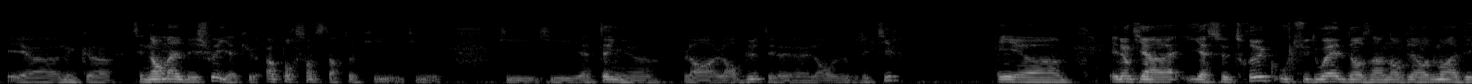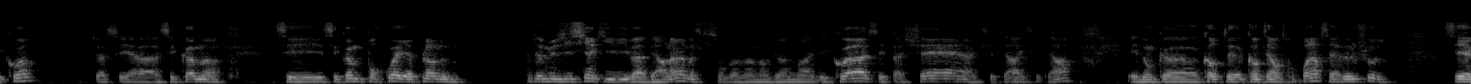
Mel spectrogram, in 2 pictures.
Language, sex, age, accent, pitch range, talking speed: English, male, 20-39, French, 105-125 Hz, 185 wpm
